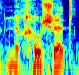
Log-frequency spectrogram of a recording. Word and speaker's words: nekoshet: So this is not nekoshet, this is nekoshet.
